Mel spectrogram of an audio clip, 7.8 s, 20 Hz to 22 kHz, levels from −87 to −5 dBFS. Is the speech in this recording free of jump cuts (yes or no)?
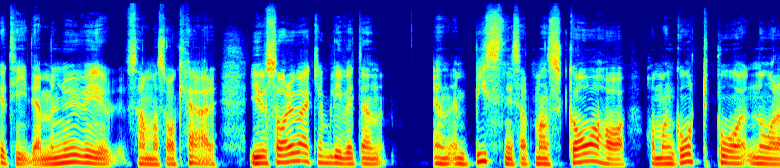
yes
